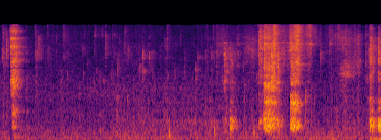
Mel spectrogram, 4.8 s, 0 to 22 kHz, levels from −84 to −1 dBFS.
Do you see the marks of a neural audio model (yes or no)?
no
